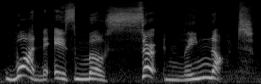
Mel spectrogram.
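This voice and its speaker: Haughty, high-voiced immortal lady, game character. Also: animated, takes it slowly, soft background music. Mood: proud, formal. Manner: haughty, archaic formal speech, refers to self as "one". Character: proud, aloof immortal female adeptus, secretly caring. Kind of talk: theatrical video game character voice lines.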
